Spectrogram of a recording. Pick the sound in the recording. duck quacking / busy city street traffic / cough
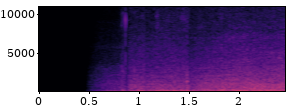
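busy city street traffic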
